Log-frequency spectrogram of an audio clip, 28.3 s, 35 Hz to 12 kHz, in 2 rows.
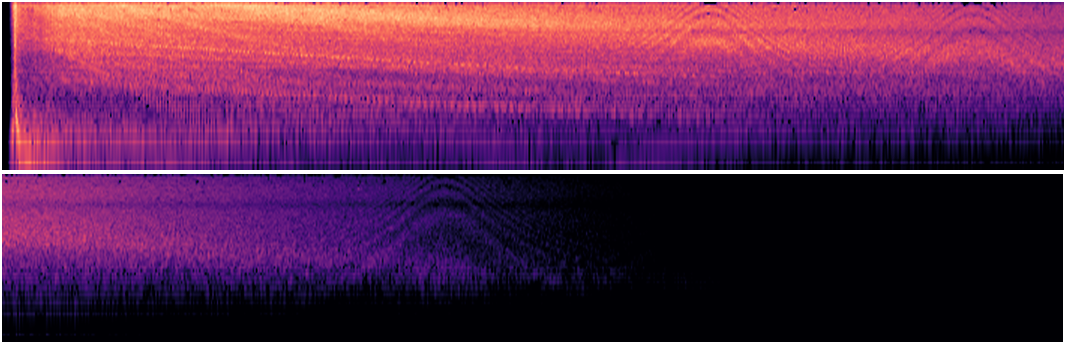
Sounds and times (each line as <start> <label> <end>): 0.1 Boom Drop 4.0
